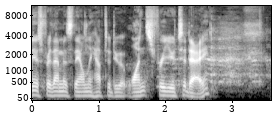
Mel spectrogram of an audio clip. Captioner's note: laughing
